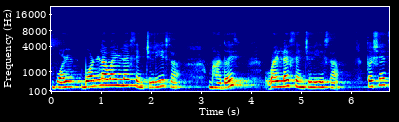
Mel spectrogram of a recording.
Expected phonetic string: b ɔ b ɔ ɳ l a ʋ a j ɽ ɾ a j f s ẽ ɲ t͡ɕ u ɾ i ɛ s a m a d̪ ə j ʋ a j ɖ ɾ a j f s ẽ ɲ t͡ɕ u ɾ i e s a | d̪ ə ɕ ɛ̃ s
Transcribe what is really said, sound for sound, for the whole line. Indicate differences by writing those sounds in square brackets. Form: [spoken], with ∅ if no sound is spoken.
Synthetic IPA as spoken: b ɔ b ɔ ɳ l a ʋ a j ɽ [l] a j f s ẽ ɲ t͡ɕ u ɾ i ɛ s a m a d̪ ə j ʋ a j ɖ [l] a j f s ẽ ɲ t͡ɕ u ɾ i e s a | [t̪] ə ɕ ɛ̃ [t͡s]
